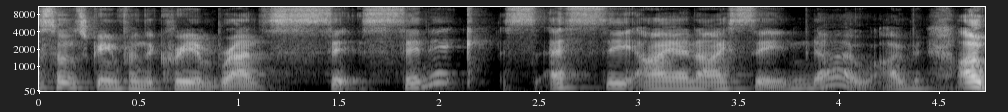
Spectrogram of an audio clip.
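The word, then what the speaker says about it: Scinic: ever tried the sunscreen from the korean brand cynic s-c-i-n-i-c no i've oh pronounced synic i love it how you put the pronunciation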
